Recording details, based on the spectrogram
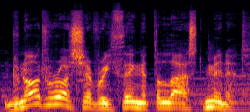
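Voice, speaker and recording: A man playing an old, patient master swordsmith in a video game, speaking in a measured, formal, lecturing way. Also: mid-range voice, very animated, a bit bright, soft background music. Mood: calm. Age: older.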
